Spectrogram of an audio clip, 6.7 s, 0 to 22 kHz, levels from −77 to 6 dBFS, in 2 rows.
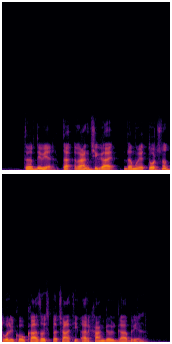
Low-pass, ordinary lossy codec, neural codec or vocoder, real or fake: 19.8 kHz; none; vocoder, 48 kHz, 128 mel bands, Vocos; fake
